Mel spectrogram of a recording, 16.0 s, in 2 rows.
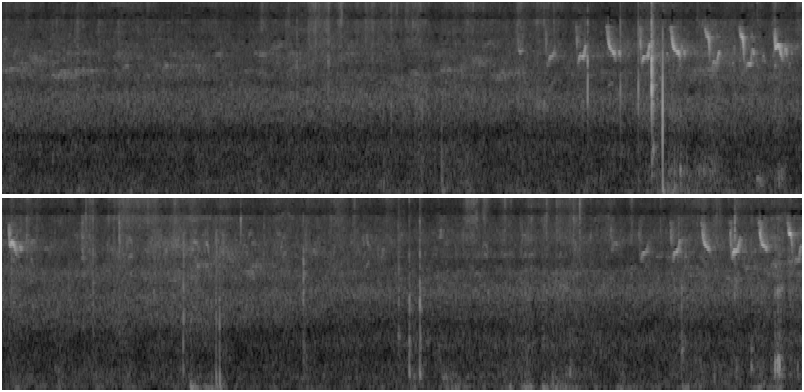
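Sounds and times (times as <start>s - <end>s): bird chirping: 4.1s - 16.0s.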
